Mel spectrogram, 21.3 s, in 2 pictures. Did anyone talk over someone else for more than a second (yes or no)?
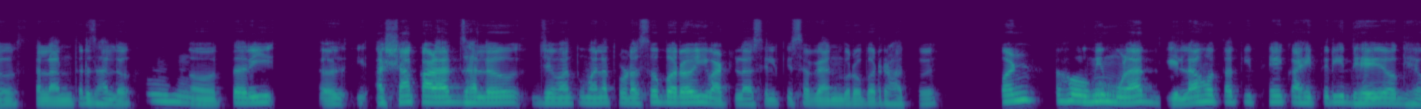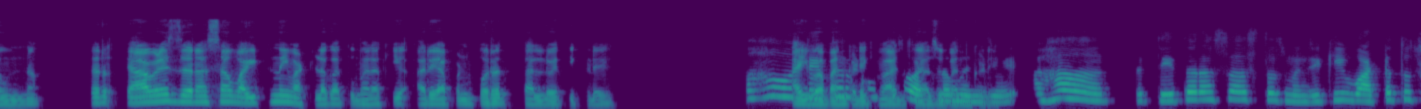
yes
